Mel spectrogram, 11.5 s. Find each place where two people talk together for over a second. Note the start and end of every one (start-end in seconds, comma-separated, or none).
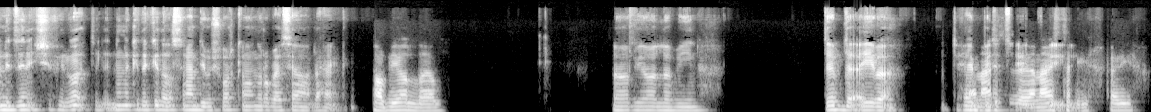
9.7-11.0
